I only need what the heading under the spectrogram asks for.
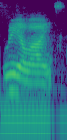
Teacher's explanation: our stress is at the very beginning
